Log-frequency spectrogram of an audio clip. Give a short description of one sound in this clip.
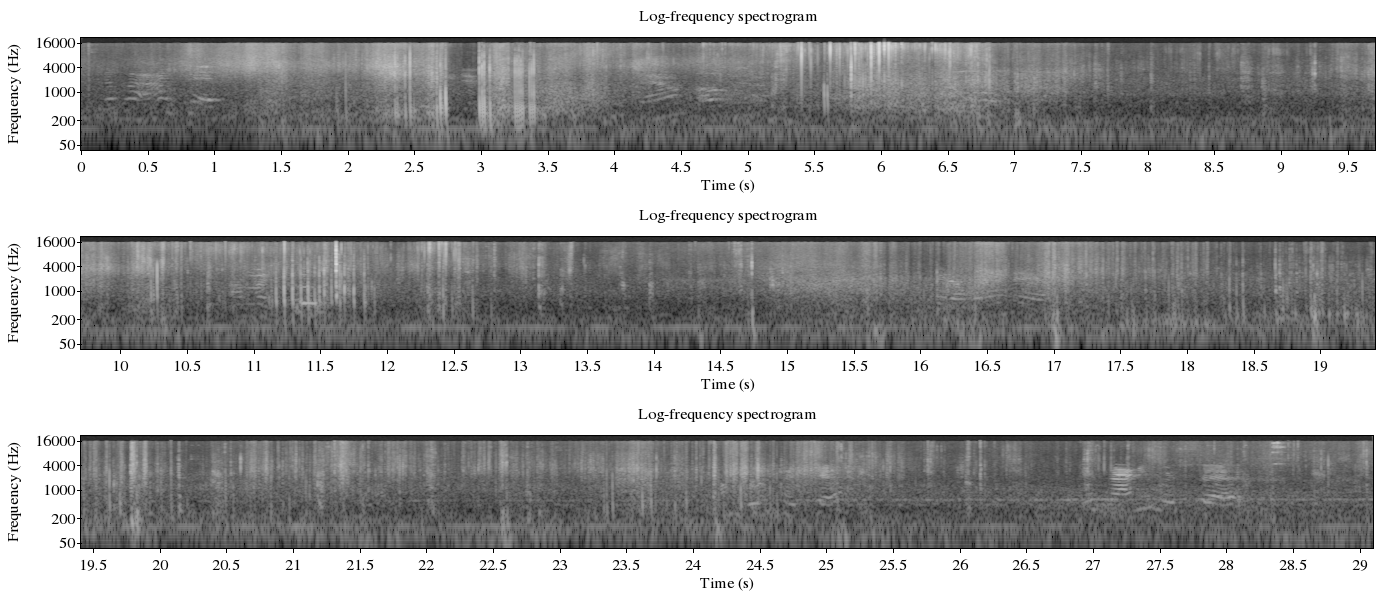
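Cloth rustles and rubs against the microphone.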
